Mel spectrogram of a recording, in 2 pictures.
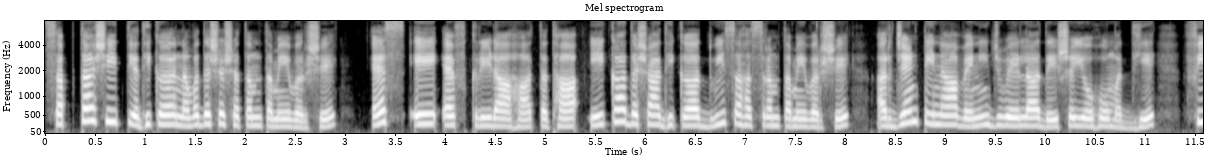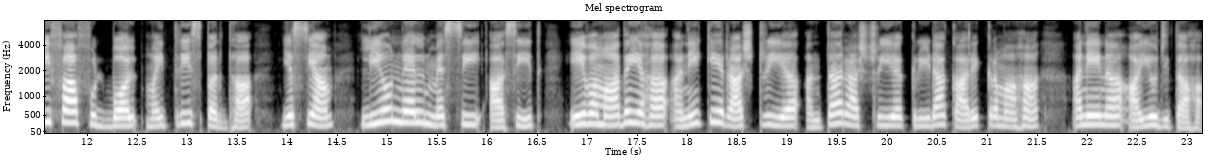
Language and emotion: Sanskrit, neutral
